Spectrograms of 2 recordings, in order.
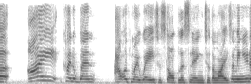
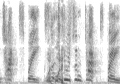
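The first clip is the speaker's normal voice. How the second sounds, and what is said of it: Impression of Liz Truss. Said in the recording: “do an amazing impression of the new British Prime Minister, Liz Truss”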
